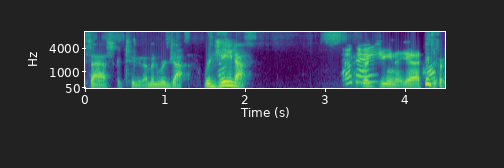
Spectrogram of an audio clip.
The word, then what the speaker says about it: Regina: Regina. Yeah, Awesome. that's the proper way to say it, girl. Exactly. It's Latin for queen.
